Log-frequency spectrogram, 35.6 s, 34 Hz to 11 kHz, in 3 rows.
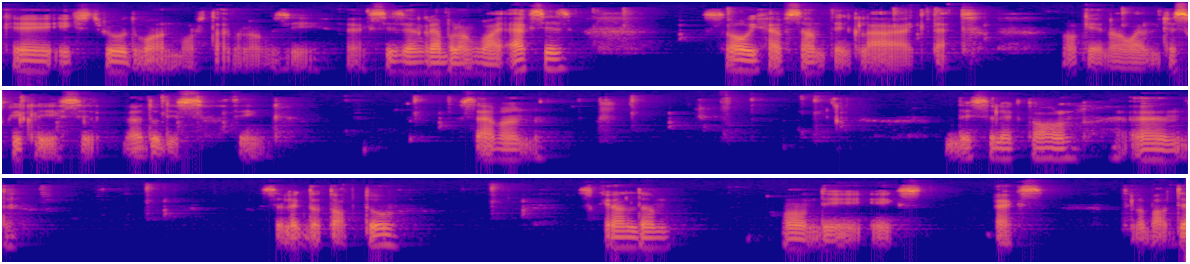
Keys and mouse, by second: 0.6 e, 3.7-5.7 drag, 4.2 g, 6.3 click, 7.0 z, 10.5 KP_1, 15.4 KP_7, 17.6 z, 19.4 KP_7, 21.2 a, 25.6 b, 29.6 s.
